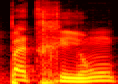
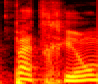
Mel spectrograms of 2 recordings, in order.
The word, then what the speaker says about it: Patreon: Alors, il faut que je m'entraîne à à dire patrion parce que bon, en France, je prononce beaucoup de choses à la française. Je vais dire patrion maintenant.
